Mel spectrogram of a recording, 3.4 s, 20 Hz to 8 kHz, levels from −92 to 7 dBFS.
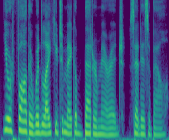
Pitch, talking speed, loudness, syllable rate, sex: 170 Hz, 230 wpm, -18 LUFS, 5.9 syllables/s, female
